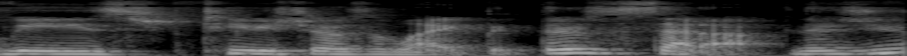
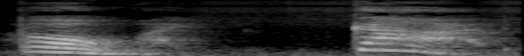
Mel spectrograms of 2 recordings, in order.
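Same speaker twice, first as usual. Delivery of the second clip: loud, high, split into dramatic beats; shocked exclamation; 8 semitones higher, 8 dB louder than usual. Real, not acted. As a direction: gasp out each part in disbelief. Reacts to the gun going off.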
